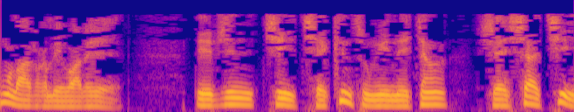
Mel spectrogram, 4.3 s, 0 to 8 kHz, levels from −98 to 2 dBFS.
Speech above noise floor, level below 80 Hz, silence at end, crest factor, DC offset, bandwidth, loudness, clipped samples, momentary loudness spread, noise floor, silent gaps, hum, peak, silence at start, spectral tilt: 36 dB; -50 dBFS; 0 s; 14 dB; under 0.1%; 5.8 kHz; -19 LUFS; under 0.1%; 8 LU; -54 dBFS; none; none; -6 dBFS; 0 s; -11 dB/octave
